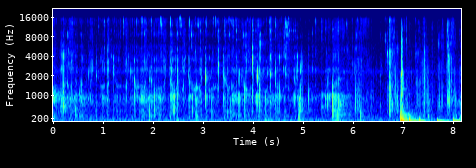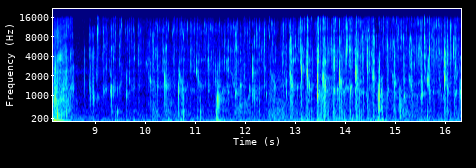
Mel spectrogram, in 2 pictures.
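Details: Hazel the pet dog eats homemade Ube Roll and Cookie Cat treats indoors. She crunches and chews loudly, with a heavy low thump around the middle and a steady run of crisp bites afterward.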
